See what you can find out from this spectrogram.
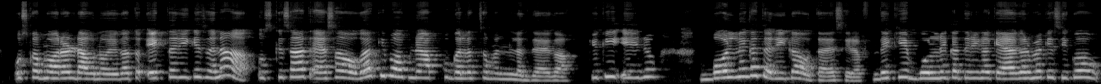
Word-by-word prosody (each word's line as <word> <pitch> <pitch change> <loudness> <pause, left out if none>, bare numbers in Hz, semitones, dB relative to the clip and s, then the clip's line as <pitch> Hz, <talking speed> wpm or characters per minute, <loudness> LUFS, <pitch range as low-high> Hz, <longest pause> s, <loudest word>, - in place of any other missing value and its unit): उसका 295 +3 -2
moral 290 0 +4
down 260 -2 +3
होएगा। 245 +1 -1
तो 280 +2 -5
एक 290 +1 +2
तरीके 335 0 -2
से 315 -2 -2
ना 420 +5 +5 0.3
उसके 300 +2 -8
साथ 345 +2 +6
ऐसा 280 +4 -2
होगा 300 +3 +3
कि 400 - +1
वो - - +3
अपने 335 -3 0
आप 295 0 +2
को 330 - -9
गलत 280 -1 -2
समझने 260 -4 -6
लग 210 -4 -5
जाएगा, 185 -1 -3 0.3
क्योंकि 310 +3 -4 0.2
ये 310 0 -2
जो 350 0 -5 0.6
बोलने 325 +4 +3
का 410 - +2
तरीका 285 -3 0
होता 215 -8 -3
है 185 0 -2
सिर्फ़। 180 +2 -8
देखिए 290 +4 -1
बोलने 280 +2 +1
का 310 +1 -1
तरीका 295 -1 -2
क्या 275 -3 +2
है, 265 - +7
अगर 285 +1 +1
मैं 310 +2 -1
किसी 315 -1 -5
को 325 0 +1
290 Hz, 225 wpm, -21 LUFS, 265-320 Hz, 0.6 s, है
